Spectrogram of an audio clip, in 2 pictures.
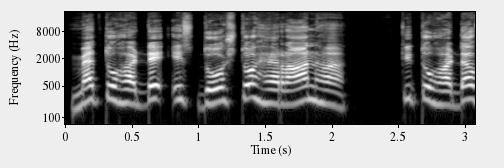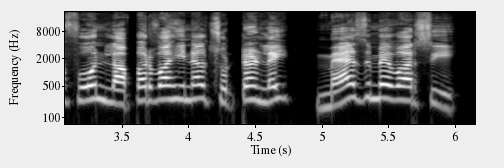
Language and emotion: Punjabi, surprised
